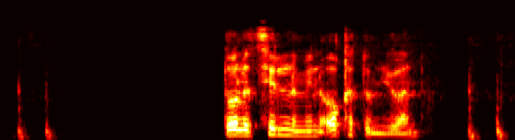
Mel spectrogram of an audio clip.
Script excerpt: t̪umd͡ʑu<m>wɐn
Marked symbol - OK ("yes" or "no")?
no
